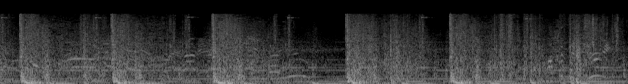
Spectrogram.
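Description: Gunfire in the video game Red Dead Redemption 2, with about five loud, sharp shots spaced roughly a second apart over steady game background sound, as a gunfight against enemies hiding up in trees.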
